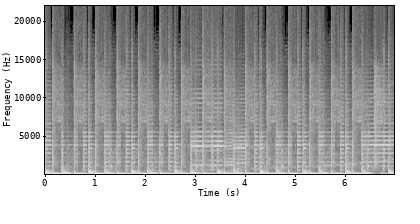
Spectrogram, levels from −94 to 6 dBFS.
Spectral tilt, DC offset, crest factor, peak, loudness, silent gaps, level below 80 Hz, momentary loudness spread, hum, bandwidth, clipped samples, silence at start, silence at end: -4 dB/octave; under 0.1%; 4 dB; 0 dBFS; -5 LUFS; none; -6 dBFS; 1 LU; none; over 20 kHz; 20%; 0 s; 0 s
